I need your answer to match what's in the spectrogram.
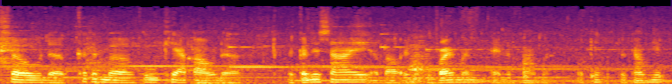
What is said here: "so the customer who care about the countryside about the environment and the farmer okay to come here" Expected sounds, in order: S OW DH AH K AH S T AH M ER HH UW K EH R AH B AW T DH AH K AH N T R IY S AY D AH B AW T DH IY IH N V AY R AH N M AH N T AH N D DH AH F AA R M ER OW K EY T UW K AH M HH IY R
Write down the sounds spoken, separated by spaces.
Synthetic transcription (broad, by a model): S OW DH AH K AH T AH M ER HH UW K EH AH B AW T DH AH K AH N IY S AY AH B AW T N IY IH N V AY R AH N M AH N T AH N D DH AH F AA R M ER OW K EY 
